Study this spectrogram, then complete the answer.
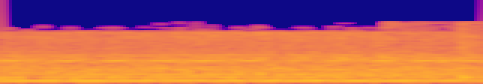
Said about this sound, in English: How about throttle up, open her up, and cruise through the waters?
